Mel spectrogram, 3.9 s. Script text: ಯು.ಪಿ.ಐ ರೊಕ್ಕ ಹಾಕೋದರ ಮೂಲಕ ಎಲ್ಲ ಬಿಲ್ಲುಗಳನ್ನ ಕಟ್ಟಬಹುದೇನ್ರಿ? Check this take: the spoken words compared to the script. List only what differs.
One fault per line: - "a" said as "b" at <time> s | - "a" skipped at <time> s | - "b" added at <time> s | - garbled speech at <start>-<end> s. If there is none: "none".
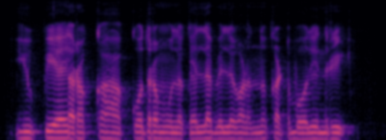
none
